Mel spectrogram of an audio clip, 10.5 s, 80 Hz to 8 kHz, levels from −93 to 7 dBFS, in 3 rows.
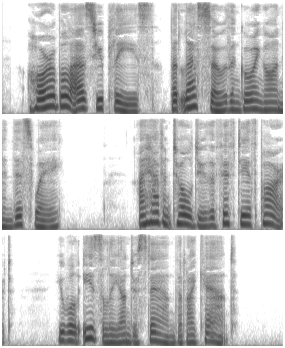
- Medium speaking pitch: Yes, medium, 170 Hz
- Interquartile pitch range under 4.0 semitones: No, average, 4.5 semitones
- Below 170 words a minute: Yes, average, 155 wpm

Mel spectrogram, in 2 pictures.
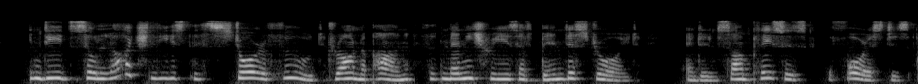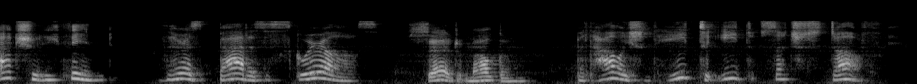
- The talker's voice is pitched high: Yes, high, 240 Hz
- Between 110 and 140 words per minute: Yes, slow, 135 wpm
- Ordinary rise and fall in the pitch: Yes, average, 4.8 semitones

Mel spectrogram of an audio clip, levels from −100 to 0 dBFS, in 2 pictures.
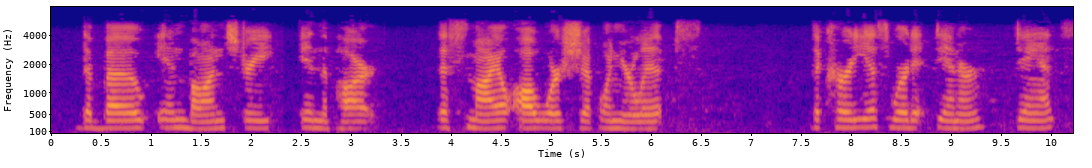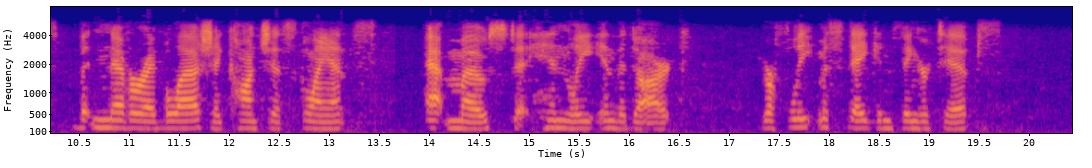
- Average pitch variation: No, narrow, 1.6 semitones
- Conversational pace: No, slow, 115 wpm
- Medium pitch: Yes, medium, 175 Hz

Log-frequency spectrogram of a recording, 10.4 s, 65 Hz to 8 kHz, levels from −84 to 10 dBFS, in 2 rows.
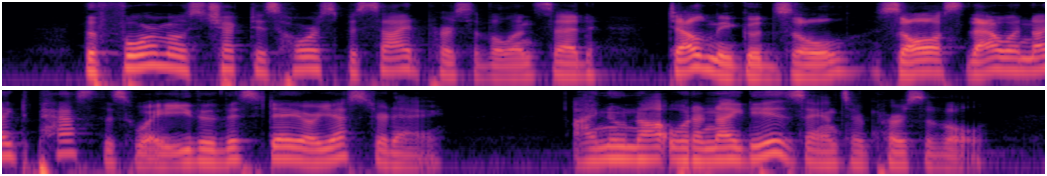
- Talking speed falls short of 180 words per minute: No, average, 195 wpm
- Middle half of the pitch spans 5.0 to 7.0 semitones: Yes, wide, 5.4 semitones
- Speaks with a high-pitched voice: No, medium, 145 Hz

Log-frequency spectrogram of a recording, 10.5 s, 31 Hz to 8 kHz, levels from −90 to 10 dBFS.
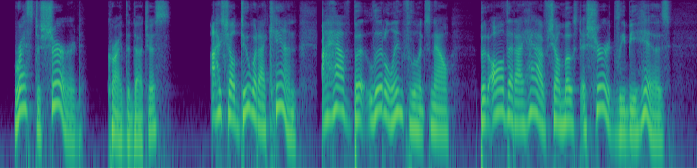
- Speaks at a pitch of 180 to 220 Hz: No, medium, 140 Hz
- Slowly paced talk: No, average, 155 wpm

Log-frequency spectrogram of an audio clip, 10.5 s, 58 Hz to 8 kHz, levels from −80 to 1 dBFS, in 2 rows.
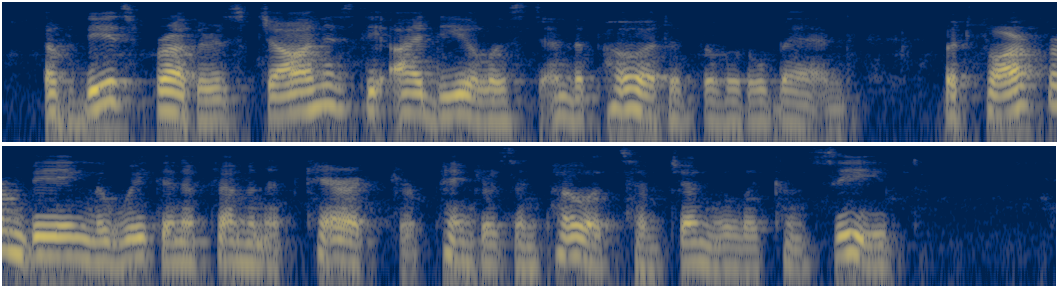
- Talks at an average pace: Yes, average, 165 wpm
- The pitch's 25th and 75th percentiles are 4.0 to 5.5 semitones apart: Yes, average, 5.2 semitones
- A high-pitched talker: No, low, 135 Hz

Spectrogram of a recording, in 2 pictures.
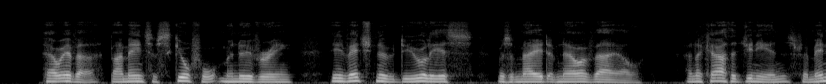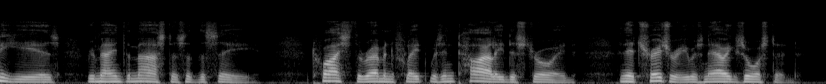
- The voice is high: No, low, 125 Hz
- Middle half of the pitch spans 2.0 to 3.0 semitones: Yes, average, 2.7 semitones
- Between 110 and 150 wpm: Yes, average, 145 wpm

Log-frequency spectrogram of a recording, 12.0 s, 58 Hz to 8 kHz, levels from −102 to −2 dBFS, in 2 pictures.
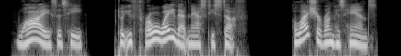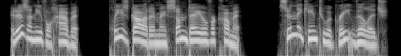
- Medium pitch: No, high, 200 Hz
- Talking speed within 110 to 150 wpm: No, average, 170 wpm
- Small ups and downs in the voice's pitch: No, wide, 5.5 semitones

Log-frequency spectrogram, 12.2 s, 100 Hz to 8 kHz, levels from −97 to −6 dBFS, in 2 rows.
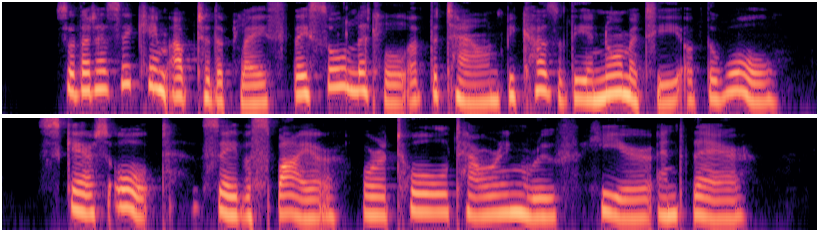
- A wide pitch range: No, average, 3.9 semitones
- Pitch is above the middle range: Yes, high, 195 Hz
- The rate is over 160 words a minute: Yes, average, 170 wpm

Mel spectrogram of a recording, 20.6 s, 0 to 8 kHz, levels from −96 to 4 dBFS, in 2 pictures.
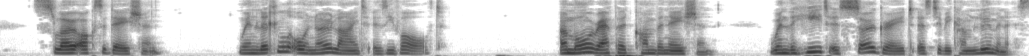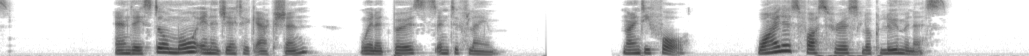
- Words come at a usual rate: No, slow, 115 wpm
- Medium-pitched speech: Yes, medium, 175 Hz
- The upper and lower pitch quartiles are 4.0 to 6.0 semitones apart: No, average, 3.2 semitones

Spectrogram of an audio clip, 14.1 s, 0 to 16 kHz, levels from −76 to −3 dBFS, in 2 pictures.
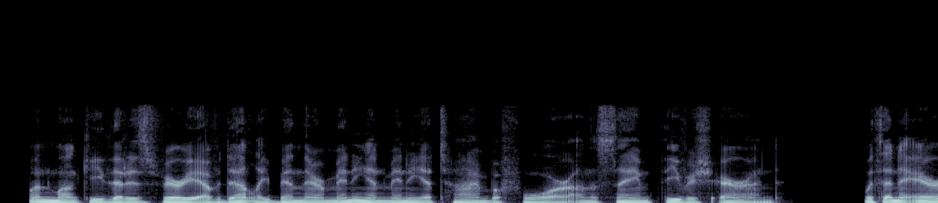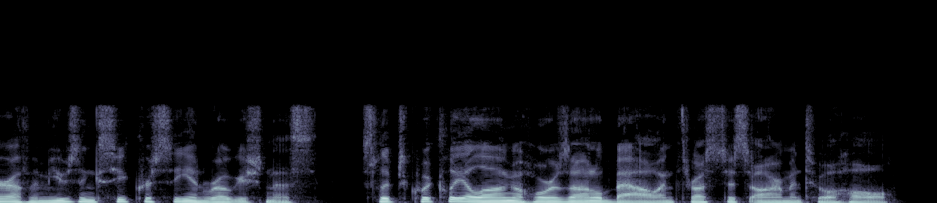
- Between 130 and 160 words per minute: No, average, 170 wpm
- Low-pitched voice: Yes, low, 105 Hz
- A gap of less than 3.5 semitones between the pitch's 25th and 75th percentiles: Yes, average, 2.9 semitones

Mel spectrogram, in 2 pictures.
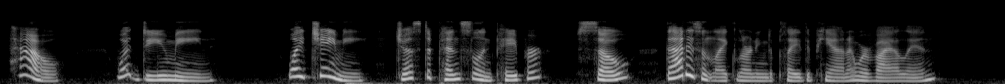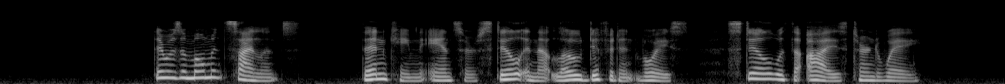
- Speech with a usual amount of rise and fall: No, wide, 6.6 semitones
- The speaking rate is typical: No, slow, 130 wpm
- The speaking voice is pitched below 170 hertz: No, high, 200 Hz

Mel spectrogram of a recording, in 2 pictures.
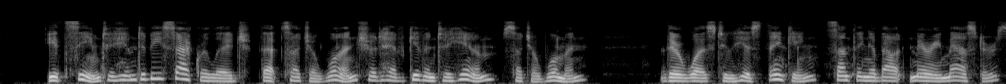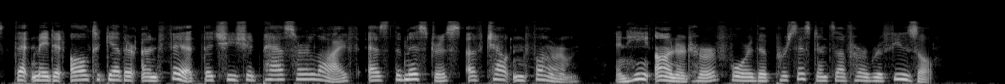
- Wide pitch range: No, average, 4.7 semitones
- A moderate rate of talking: Yes, average, 165 wpm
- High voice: No, medium, 180 Hz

